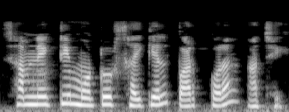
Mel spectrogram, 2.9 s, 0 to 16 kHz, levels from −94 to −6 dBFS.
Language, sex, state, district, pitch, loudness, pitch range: Bengali, female, West Bengal, Cooch Behar, 245 Hz, -14 LUFS, 210-255 Hz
